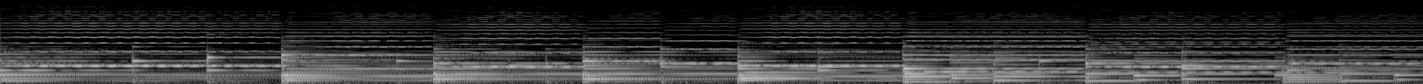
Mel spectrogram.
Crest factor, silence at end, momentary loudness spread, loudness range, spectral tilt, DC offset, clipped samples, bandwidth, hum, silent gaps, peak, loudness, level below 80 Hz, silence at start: 18 dB; 0 s; 7 LU; 3 LU; -4.5 dB/octave; under 0.1%; under 0.1%; 17 kHz; none; none; -8 dBFS; -25 LUFS; -54 dBFS; 0 s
